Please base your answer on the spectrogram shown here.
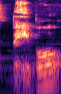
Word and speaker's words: Babel: of translation aka babel i've also heard this book being pronounced as babel which i think is just really cute because it sounds like babe i don't know that didn't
